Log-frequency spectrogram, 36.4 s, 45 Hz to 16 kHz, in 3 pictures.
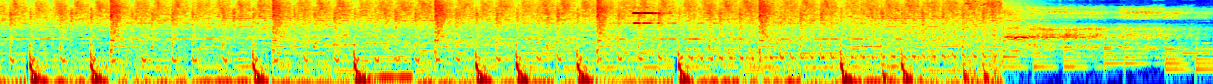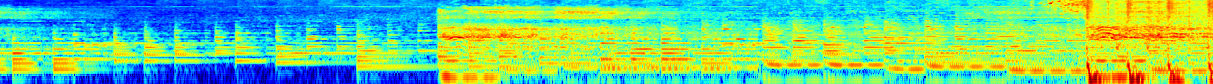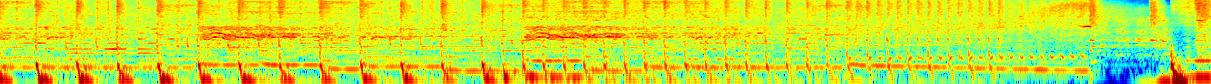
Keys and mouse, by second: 1.1-2.7 drag, 1.8 x, 3.5 z, 4.0-5.5 middle drag, 4.9-6.7 drag, 4.9 right click, 8.2 middle click, 9.6 Tab, 11.6 Tab, 12.4 z, 12.8 a, 12.9 a, 14.4-16.2 middle drag, 15.0 z, 16.0 z, 18.1 z, 19.1 z, 21.0 ctrl+r, 21.7 z, 22.2 Tab, 25.5 Tab, 26.9 ctrl+r, 32.8 ctrl+r.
